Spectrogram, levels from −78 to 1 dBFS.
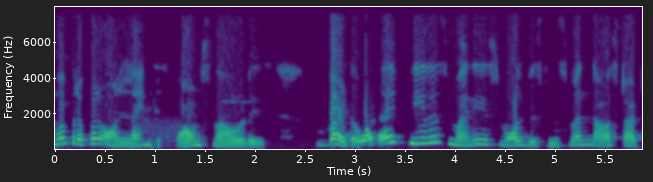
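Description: From 0.9 to 1.29 s the talker's level drops by roughly 10 dB in pieces totalling about 200 ms, likely speech suppressed in double talk by the echo canceller. Between 0.91 and 1.2 s, the faint other side's voice leaking through sits roughly 30 dB below the talker, likely residual loudspeaker echo left in the microphone.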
